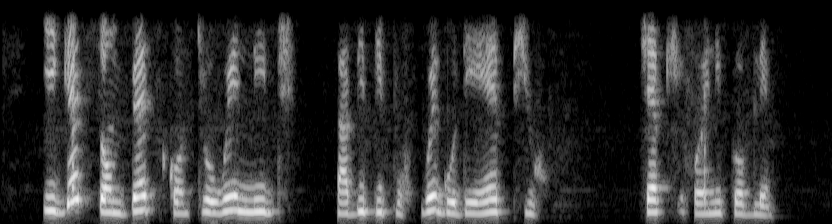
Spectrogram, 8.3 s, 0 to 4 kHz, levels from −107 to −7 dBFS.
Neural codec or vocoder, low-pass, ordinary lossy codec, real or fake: none; 3.6 kHz; none; real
